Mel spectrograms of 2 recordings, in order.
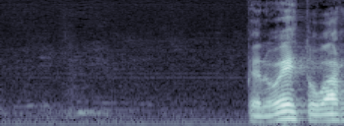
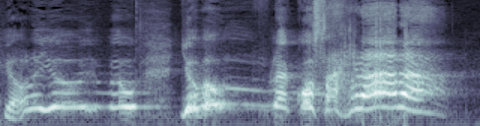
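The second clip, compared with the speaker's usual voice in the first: anguished cry; 8 dB louder than usual. Acted. Preacher crying out at the strange sight, anguished wail. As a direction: wail it out in dismay.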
